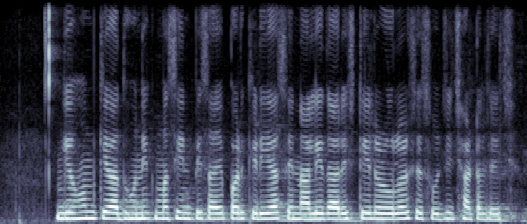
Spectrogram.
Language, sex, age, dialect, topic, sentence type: Magahi, male, 36-40, Western, agriculture, statement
